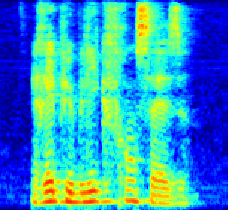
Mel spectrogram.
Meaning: French Republic (official name of France: a country in Western Europe; abbreviation R. F.)
- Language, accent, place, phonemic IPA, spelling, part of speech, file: French, France, Paris, /ʁe.py.blik fʁɑ̃.sɛz/, République française, proper noun, LL-Q150 (fra)-République française.wav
